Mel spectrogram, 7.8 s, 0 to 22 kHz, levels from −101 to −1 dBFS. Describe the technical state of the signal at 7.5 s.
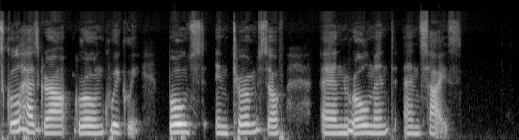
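At 7.5 s the speech signal is intact, with no audible fault at that moment.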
